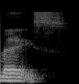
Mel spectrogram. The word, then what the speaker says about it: Myss: And then Carolyn Mace. It's spelled MYSS.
